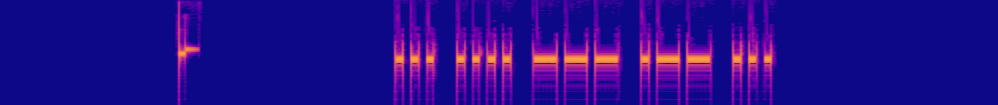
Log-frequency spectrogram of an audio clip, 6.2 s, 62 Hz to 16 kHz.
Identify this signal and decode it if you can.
Morse code, heard as a keyed tone, about 25 wpm, 700 Hz. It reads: SHOWS
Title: ES:S Suffix - Top 100 Words with Base Words 25wpm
